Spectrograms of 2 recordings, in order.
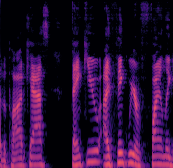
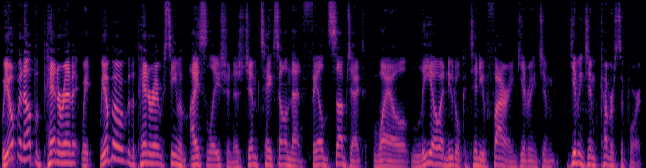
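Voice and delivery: ordinary talk

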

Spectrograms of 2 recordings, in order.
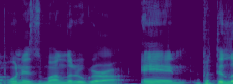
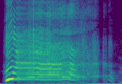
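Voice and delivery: long, very high, loud scream; imitated scream; 9 dB louder than usual. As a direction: mimic a kid's piercing scream. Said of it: "starts screaming".

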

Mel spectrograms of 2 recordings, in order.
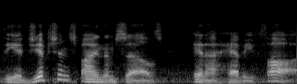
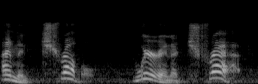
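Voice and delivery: higher-pitched acted pleading; crying to God; 8 semitones higher than usual. Moses explaining himself to the Lord, acted distressed plea. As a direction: plead as if trapped. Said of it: "why I'm crying to you".

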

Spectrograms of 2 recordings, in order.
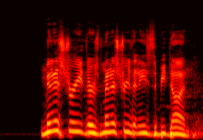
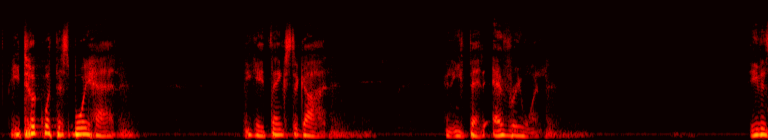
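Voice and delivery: soft, hushed preaching; 9 semitones lower, 6 dB quieter than usual. Acted. Quiet reflective preaching.

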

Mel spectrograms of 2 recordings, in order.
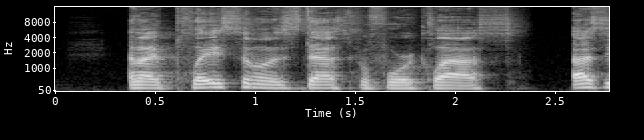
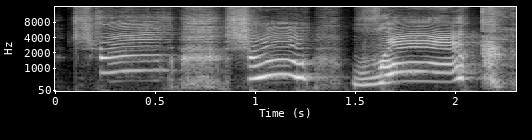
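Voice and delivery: mock squeaky gasps, very high, breaking into laughter; hysterical cry-laughing; much slower than usual. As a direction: imitate being too hysterical to get words out. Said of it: "could not bring myself to words".

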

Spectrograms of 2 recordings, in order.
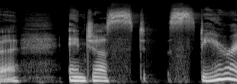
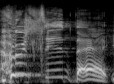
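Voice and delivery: much higher, slow, alarmed question; alarmed mother; 12 semitones higher, slower than usual. Retold or imitated. Mother asking her son who hurt him, high alarmed voice. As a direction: ask it like a worried mum. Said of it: "And I was like".

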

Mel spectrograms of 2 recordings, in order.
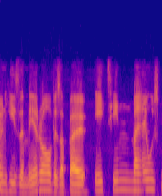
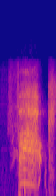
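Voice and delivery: sudden high yelp of frustration; angry outburst; 11 semitones higher than usual. Retold or imitated. Matt losing his temper when nobody oils his back, high angry curse. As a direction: spit it out in fury.

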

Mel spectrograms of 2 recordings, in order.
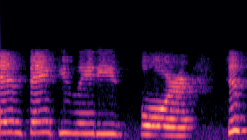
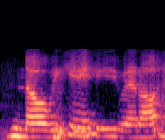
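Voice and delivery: laughing; 6 semitones lower, 4 dB louder than usual. Real, not acted. Call keeps failing, she laughs.

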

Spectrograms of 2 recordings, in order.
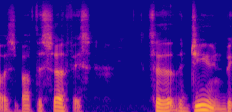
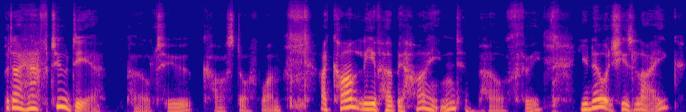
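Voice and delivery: distracted mother, pitched up; mother arguing while knitting; 7 semitones higher than usual. Mother argues while counting stitches.

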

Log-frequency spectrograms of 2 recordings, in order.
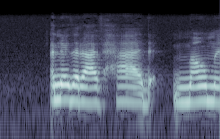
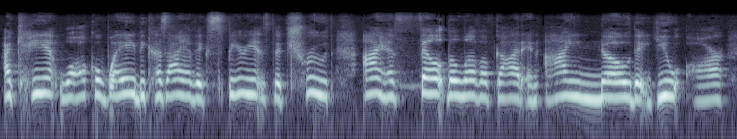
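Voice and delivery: higher, impassioned declaration after a loud groan; groan, then insist with fervour; anguished conviction; 4 semitones higher, 3 dB louder than usual. Acted. Acts out Jeremiah's torn conviction.

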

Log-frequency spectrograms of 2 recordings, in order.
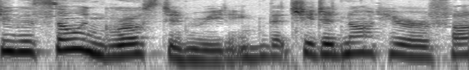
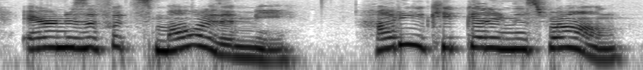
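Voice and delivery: high, loud mock exasperation; exasperated teasing; 11 semitones higher, 6 dB louder than usual. A narrator's reading. Teen teases her father about mixed-up clothes, high and exasperated. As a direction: tease Dad for getting it wrong again.

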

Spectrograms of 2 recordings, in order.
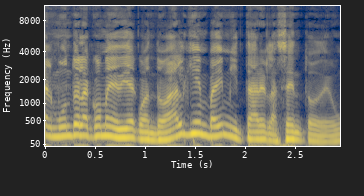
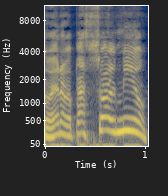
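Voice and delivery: higher-pitched mock caraqueño street talk; Caracas accent; 7 semitones higher than usual. Host showing the typical caraqueño, mock Caracas accent. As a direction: put on a Caracas thug accent. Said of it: "cuando uno dice caraqueño".

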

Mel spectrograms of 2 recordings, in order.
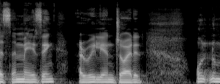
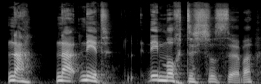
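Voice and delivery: higher-pitched mock indignation; angry refusal; 5 semitones higher, slower than usual. Bathrobe owner turning down the swap, mildly acted anger. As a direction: imitate a woman huffily refusing help. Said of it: "War so wütend".

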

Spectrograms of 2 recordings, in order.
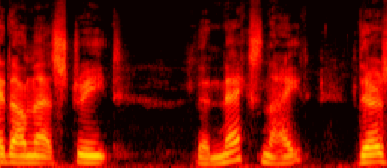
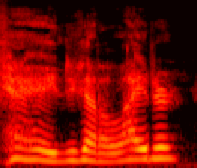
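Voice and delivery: lightly voiced girl, higher; a girl asking; 8 semitones higher than usual. A street girl flagging down a cyclist, lightly voiced higher. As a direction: flag him down, a touch higher and casual. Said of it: "She's like".

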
